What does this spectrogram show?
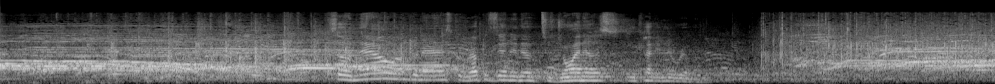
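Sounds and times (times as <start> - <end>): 
crowd cheering and shouting at a JCPenney store opening: 0.0 - 5.3, 7.6 - 9.9
speech: 3.4 - 7.2.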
